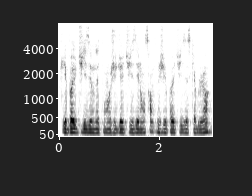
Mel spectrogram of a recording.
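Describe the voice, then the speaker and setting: A man's voice: sits low, level tone, racing, warm tone, slightly rough. A man giving casual unboxing commentary in his living room, chatty and hesitant with wry asides. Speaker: product reviewer.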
